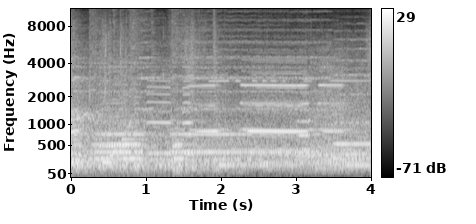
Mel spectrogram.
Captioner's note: horns honking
